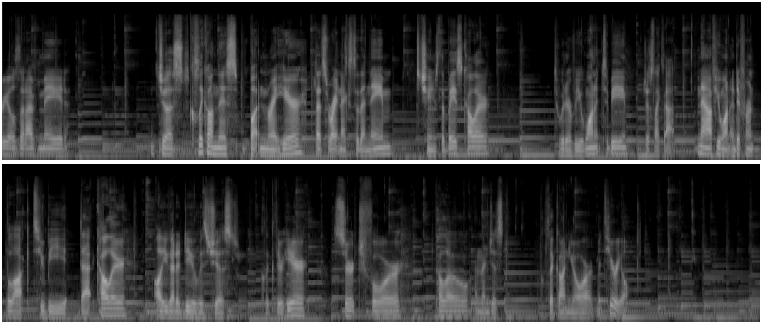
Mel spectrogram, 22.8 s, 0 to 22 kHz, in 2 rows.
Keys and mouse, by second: 12.7 shift+d, 13.0 y, 15.2-19.8 drag, 17.5 l, 20.9-22.7 typing, 22.2 Delete.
